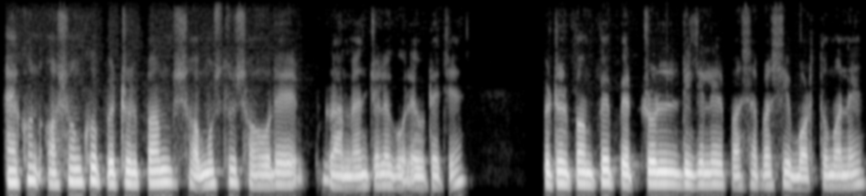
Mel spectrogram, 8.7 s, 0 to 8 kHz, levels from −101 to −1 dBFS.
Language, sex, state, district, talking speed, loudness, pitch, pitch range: Bengali, male, West Bengal, Paschim Medinipur, 125 wpm, -17 LUFS, 125 Hz, 115-135 Hz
